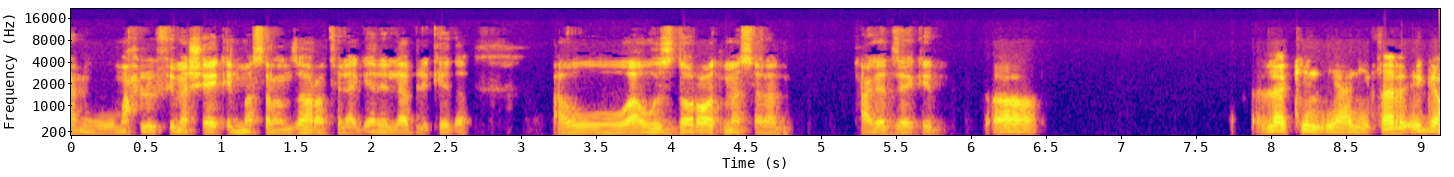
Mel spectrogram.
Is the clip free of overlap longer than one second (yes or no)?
yes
